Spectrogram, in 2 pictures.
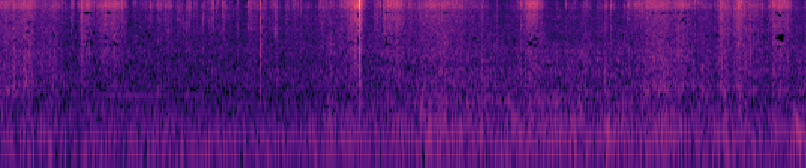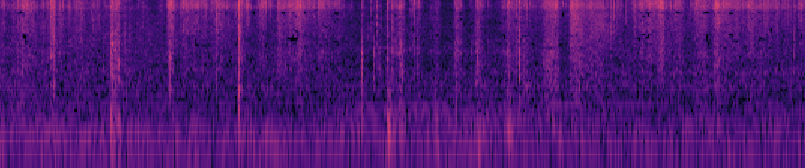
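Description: Plastic bags and foam netting on harvested guavas rustling and crinkling as hands handle the fruit, with scattered small clicks and one sharp click about three and a half seconds in.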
